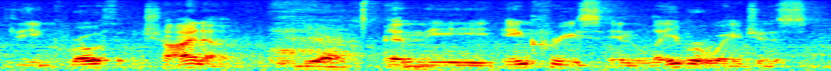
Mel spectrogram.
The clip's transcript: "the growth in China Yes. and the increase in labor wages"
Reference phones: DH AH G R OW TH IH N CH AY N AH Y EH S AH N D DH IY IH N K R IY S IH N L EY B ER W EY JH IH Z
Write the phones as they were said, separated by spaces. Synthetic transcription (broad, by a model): DH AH G R OW TH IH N CH AY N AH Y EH AH N DH IY IH N K R IY S IH N L EY B ER W EY JH IH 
